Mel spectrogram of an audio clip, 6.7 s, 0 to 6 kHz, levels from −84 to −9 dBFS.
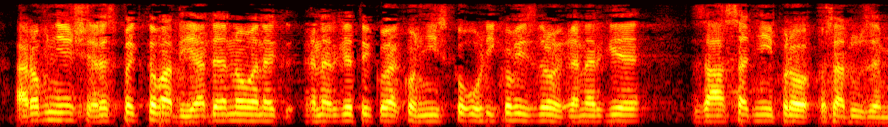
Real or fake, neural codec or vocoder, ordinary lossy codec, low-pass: real; none; AAC, 24 kbps; 5.4 kHz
